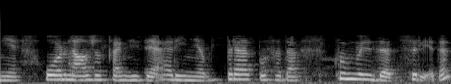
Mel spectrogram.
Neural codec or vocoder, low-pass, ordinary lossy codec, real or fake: codec, 16 kHz, 8 kbps, FunCodec, trained on Chinese and English, 25 frames a second; 7.2 kHz; AAC, 16 kbps; fake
